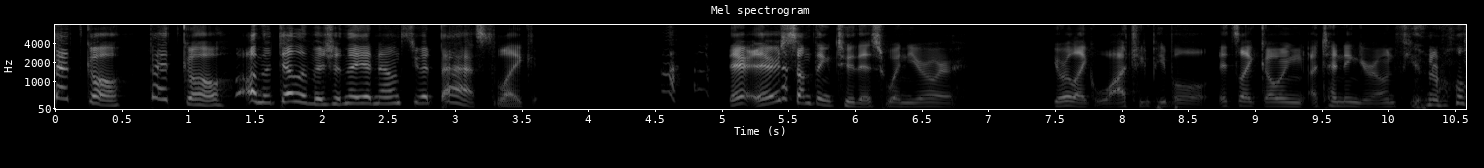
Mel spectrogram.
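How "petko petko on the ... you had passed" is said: put-on Bulgarian accent, much higher and louder. Quoting a wife in tears meeting her husband outside their house, use an attempted Bulgarian accent. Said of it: "I'll try to do a Bulgarian accent".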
